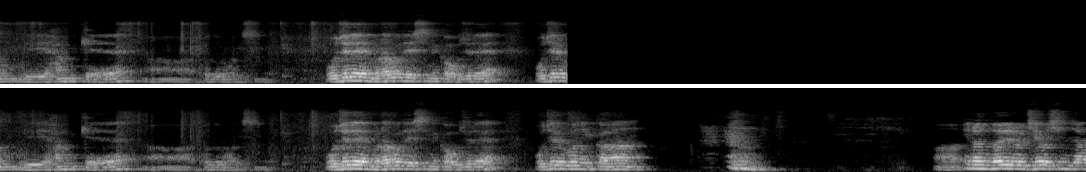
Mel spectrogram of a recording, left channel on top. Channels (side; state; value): left; drops out; at 5.7 s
